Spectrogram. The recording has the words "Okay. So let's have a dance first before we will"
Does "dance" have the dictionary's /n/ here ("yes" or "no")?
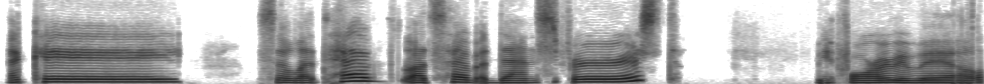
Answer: yes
